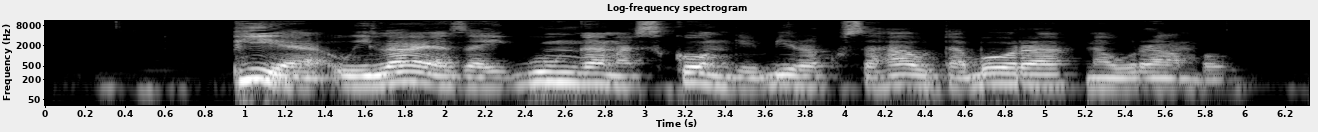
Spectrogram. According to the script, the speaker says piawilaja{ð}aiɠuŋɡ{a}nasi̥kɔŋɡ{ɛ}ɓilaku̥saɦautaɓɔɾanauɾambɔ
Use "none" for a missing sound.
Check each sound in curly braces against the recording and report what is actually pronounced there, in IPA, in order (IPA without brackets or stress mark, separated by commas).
z, a, ɛ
